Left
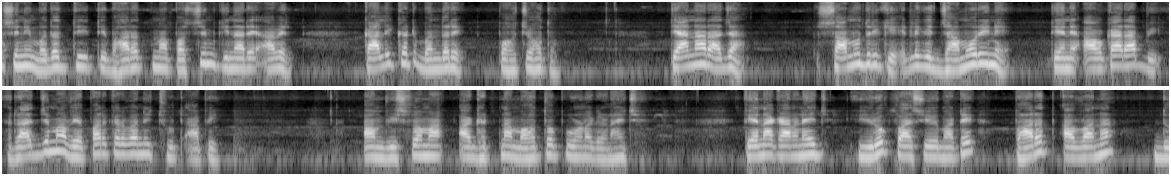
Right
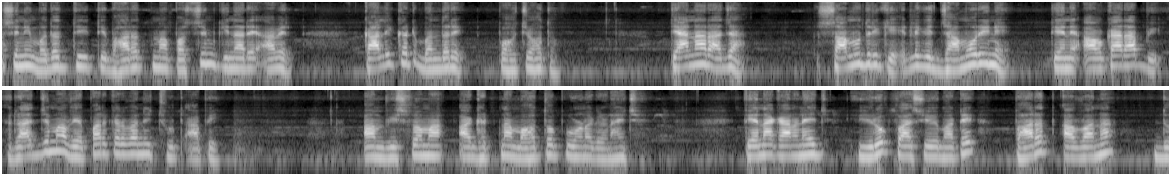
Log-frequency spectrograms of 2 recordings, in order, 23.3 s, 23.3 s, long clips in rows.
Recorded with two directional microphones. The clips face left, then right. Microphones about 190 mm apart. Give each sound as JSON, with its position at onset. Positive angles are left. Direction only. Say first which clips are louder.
{"t": 0.0, "sound": "speech", "louder": "left 3 dB", "side_deg": 30}
{"t": 6.7, "sound": "speech", "louder": "left 4 dB", "side_deg": 30}
{"t": 14.9, "sound": "speech", "louder": "left 2 dB", "side_deg": 25}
